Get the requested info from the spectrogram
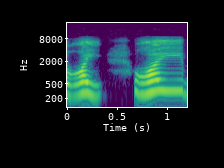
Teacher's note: یہاں پہ یا ساکن سے پہلے زبر ہے تو مدلین اور نرمی سے موڑنا ہے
